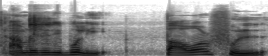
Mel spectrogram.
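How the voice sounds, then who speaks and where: A man's voice: fairly high pitch, lo-fi sound, noisy background. Bengali-accented man teaching pronunciation. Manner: explains patiently and demonstrates sounds slowly. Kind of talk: spoken lesson to camera.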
